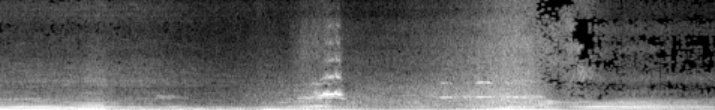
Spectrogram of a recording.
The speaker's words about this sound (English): Now we're approaching a very fast right and left turn. Here we'll get a chance to see the precision handling of the car.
